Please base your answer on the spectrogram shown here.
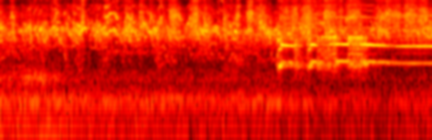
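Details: Breeding-season budgerigars in a colony chattering: fast, irregular high chirps about three or four a second, then a pair of level, sustained whistled tones near the end.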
